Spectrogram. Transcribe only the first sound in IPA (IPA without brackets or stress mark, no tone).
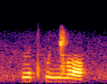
ɯ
